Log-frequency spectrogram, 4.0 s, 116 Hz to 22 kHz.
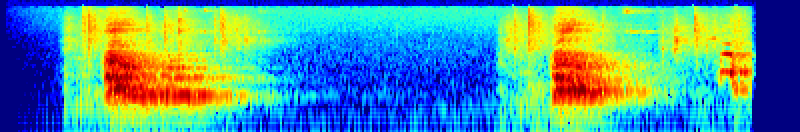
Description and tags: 05-Dog barking
Desperate barking of dog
